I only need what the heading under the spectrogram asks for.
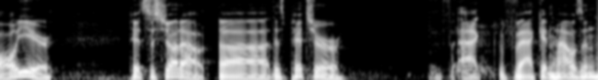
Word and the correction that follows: Ackenhausen: how do you say it? Sure. Dude played incredible. Nate Ackenhausen, six innings, four hits, no runs, seven Ks.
